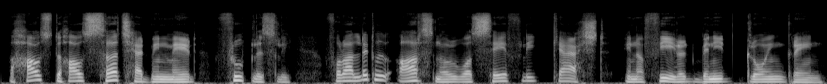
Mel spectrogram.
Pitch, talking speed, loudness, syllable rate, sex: 135 Hz, 150 wpm, -19 LUFS, 4.8 syllables/s, male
